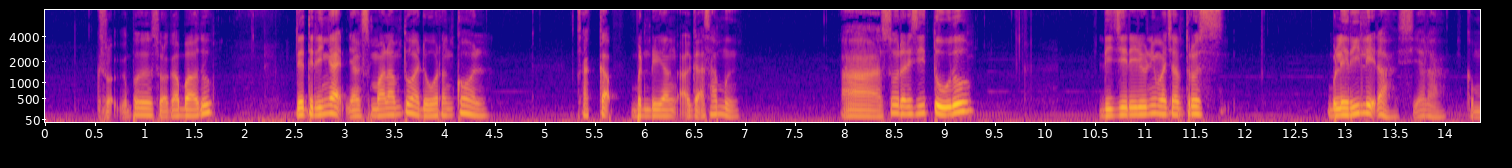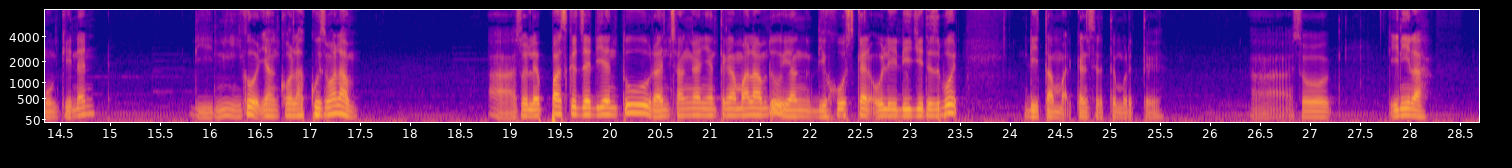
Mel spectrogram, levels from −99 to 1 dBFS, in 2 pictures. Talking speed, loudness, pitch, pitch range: 130 wpm, -26 LUFS, 120 Hz, 100-140 Hz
